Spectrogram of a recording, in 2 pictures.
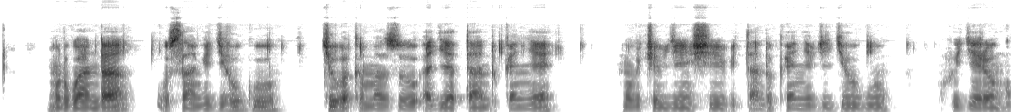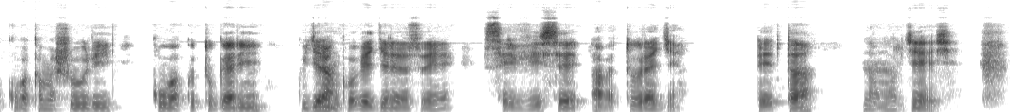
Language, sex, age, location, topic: Kinyarwanda, male, 25-35, Nyagatare, government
